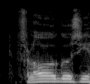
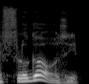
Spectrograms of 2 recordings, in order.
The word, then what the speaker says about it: flogosi: Non si tratta, insomma, di uno di quei casi in cui la scelta è tra la pronuncia alla greca e la pronuncia alla latina, come invece rispettivamente in ossimoro e ossimoro, flogosi e flogosi, perseo e perseo.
